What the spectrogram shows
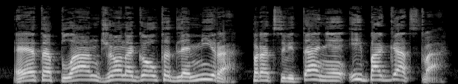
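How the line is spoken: Announcer shouting. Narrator (Russian): выкрикнул диктор

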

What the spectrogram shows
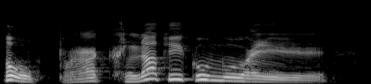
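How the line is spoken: Grumbled. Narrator (Russian): проворчал он

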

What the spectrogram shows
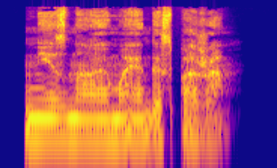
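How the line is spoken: Cold reply. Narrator (Russian): отозвался Тамир холодно

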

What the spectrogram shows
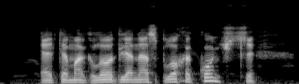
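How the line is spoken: Grumbled, still angry. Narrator (Russian): проворчал неостывший еще Сандакан

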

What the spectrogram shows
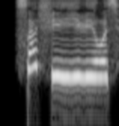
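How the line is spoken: Little girl giggling. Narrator (Russian): хихикнула мелкая

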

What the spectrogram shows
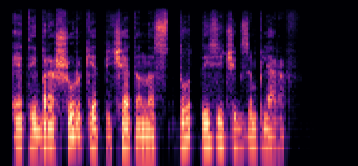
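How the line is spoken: Quiet voice. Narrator (Russian): прибавил тихим голосом

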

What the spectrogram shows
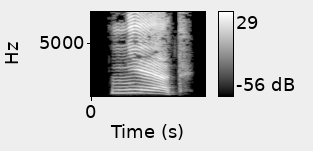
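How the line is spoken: Shouted. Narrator (Russian): крикнула Галя ветерку

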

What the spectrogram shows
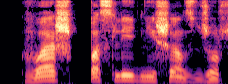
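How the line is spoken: Plain. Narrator (Russian): сказал Смок

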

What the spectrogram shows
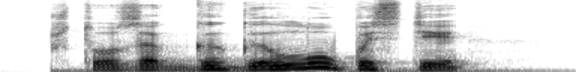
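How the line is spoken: Grumbling. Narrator (Russian): проворчал Вик

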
